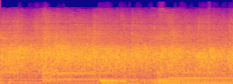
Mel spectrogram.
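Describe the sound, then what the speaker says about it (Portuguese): A church congregation applauds together in a steady, dense wash of clapping that fills the room, with a sustained musical tone holding underneath throughout. "Você pode aplaudir o Senhor."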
